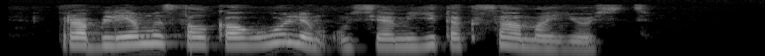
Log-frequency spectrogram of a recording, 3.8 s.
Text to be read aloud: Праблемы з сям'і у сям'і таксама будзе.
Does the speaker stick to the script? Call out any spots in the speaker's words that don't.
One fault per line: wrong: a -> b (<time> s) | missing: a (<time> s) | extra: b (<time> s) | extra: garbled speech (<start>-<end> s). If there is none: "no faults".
wrong: сям'і -> алкаголем (1.0 s)
wrong: будзе -> ёсць (3.0 s)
